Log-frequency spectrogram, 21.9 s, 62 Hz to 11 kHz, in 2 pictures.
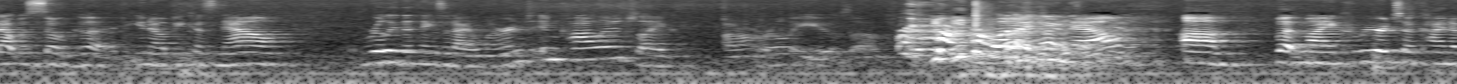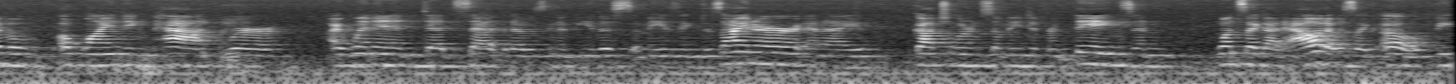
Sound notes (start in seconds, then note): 6.8 audience laughing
